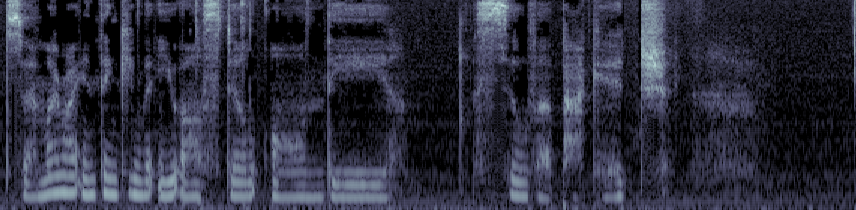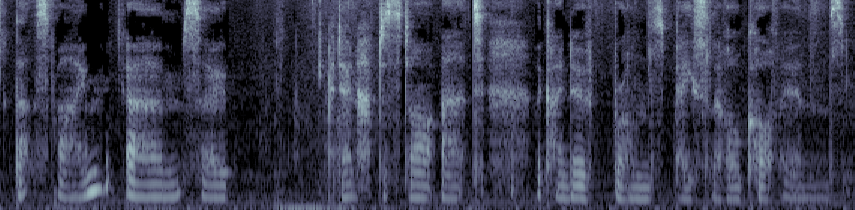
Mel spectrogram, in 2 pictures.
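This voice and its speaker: A woman whispering a soothing ASMR customer-service roleplay, playing a polite, reassuring shop assistant in an unhurried, breathy way. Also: on the low side, fairly even intonation, slight background noise.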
